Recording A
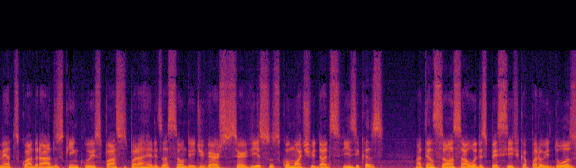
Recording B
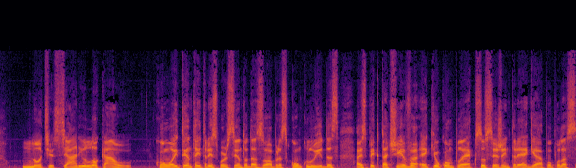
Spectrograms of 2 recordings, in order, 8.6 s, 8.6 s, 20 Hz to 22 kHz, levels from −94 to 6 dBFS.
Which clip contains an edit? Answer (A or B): B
